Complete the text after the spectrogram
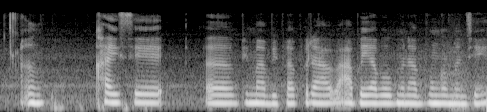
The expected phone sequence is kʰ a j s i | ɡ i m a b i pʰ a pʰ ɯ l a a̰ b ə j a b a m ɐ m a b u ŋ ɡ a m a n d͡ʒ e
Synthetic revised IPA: kʰ a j s e | b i m a b i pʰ a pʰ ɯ ɾ a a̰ b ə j a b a m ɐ n a b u ŋ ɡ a m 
